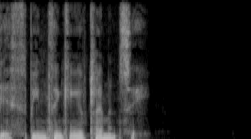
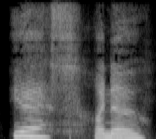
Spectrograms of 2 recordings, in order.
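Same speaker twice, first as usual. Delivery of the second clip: put-on very high little-girl voice, mildly bored; high, childish "old news" tone; 11 semitones higher, 5 dB louder, much slower than usual. A narrator's reading. Child hears of the arrest, still bored. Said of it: "still bored".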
